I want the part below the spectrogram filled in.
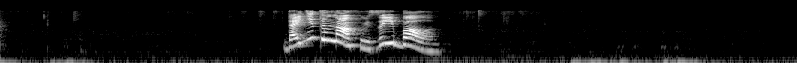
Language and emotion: Russian, angry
